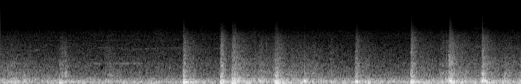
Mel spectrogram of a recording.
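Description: Aerial fireworks shells bursting in an irregular series of booms over a continuous low rumble. The booms come closer together from about two seconds in.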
